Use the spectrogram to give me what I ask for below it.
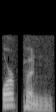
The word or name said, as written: orpine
